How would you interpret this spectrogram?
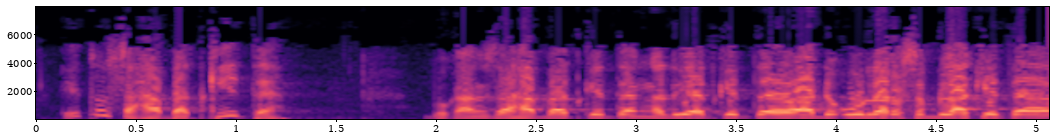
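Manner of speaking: usual speaking voice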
